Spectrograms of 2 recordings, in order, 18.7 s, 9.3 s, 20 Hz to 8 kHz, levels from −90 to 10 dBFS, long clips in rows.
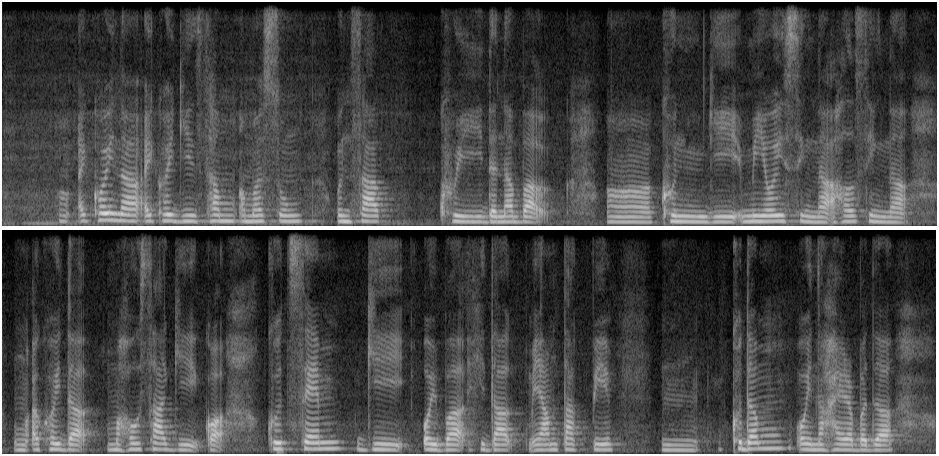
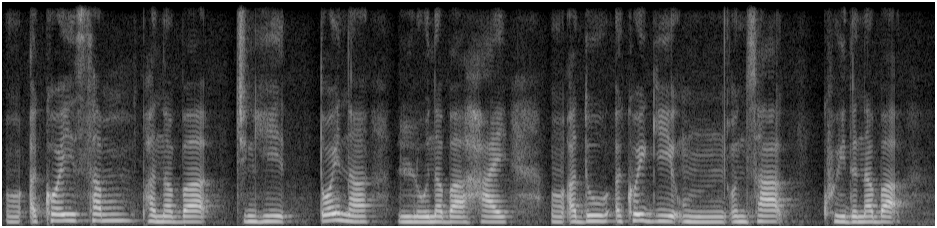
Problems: background sounds at intervals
